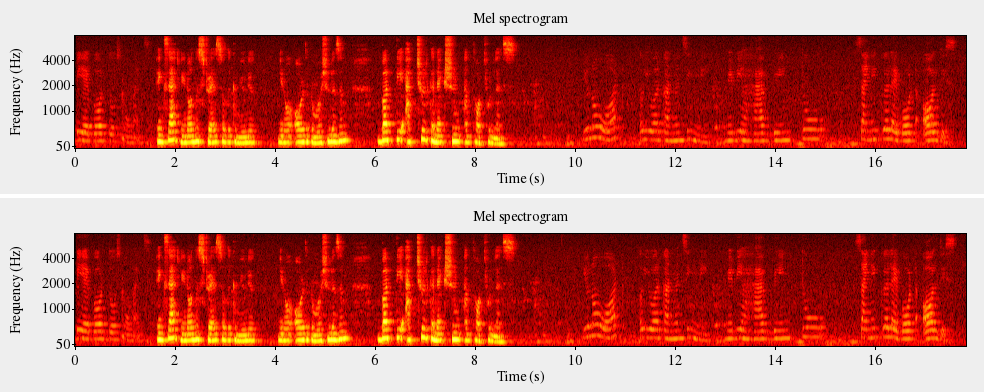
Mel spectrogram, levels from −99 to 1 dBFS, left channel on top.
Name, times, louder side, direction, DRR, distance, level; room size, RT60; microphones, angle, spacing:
voice 1, 0.0-1.5 10.2-10.8 11.3-14.9 15.6-17.6, right 1 dB, 20° right, 2.9 m, -45 dB
voice 2, 1.6-3.6 4.1-8.8, equal, ahead, 0.4 m, -25 dB
8.9 x 7.6 x 8.5 m
head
